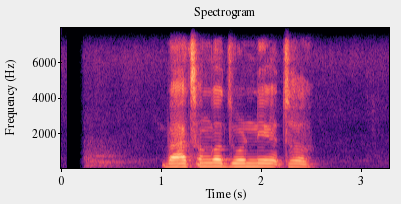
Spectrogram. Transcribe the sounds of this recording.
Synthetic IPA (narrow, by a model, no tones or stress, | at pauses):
baɡsʌŋɡʌd͡zoɽnet͡sʰʌ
